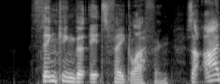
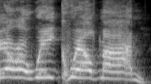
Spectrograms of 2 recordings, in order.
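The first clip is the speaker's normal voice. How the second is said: loud, high, slow mock dominatrix command; laughing through a mock command; 10 semitones higher, 5 dB louder, slower than usual. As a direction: ham up a domineering boss. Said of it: "goes completely, like, dominatrix".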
